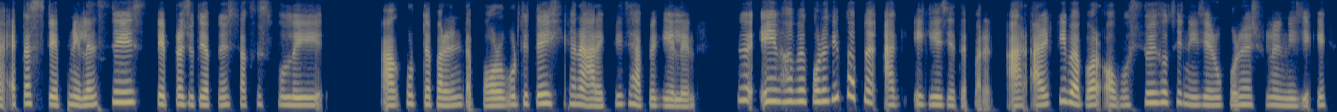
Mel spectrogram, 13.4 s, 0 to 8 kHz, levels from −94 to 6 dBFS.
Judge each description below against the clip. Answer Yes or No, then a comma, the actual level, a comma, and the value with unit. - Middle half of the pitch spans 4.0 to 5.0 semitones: No, average, 3.3 semitones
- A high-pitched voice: Yes, high, 210 Hz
